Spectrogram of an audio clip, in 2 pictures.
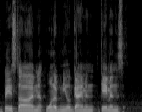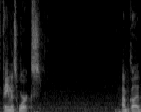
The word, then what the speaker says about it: Gaiman: why i was like i don't think it's gay man because it's g-a-i and so like if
